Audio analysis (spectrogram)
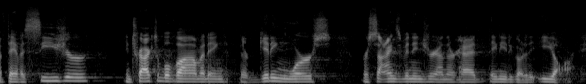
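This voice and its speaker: Talking at a very fast pace, a man with an American accent uses a medium pitch. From US Midwest, Detroit. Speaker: pediatrician. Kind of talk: talk with audience Q&A. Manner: animated.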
